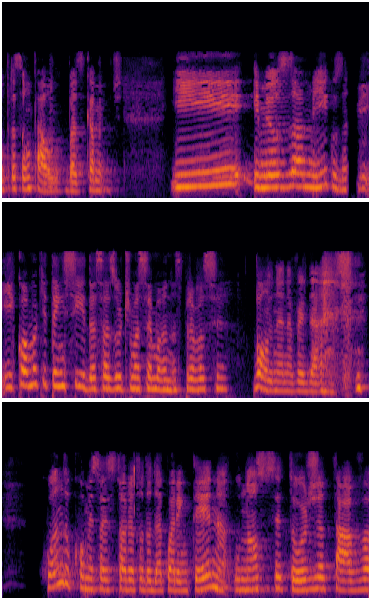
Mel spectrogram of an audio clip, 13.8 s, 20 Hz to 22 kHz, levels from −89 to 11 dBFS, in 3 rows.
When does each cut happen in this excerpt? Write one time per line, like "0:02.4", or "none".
0:04.3
0:07.9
